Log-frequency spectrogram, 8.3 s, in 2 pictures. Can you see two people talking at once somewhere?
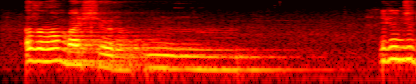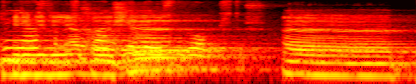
Yes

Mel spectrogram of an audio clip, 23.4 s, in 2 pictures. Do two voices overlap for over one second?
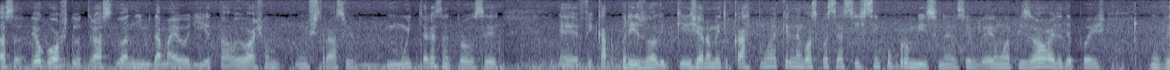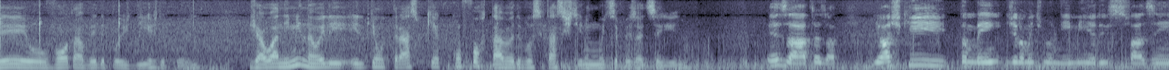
No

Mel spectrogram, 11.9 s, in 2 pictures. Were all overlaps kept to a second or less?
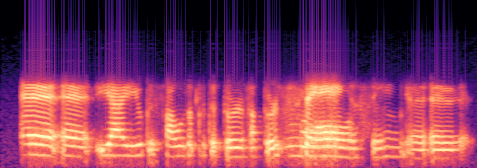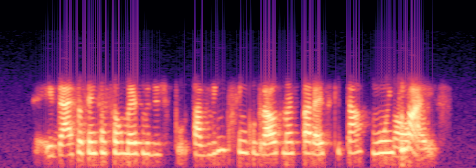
No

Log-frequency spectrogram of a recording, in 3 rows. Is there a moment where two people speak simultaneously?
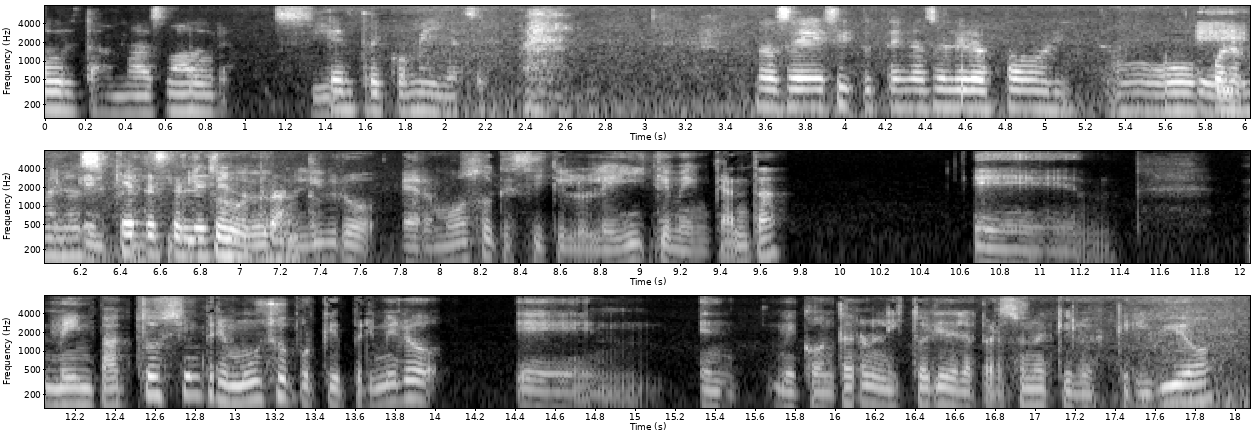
Yes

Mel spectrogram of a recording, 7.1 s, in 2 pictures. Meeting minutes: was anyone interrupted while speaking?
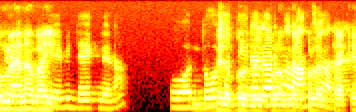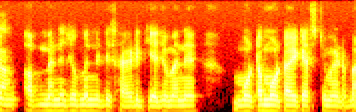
Yes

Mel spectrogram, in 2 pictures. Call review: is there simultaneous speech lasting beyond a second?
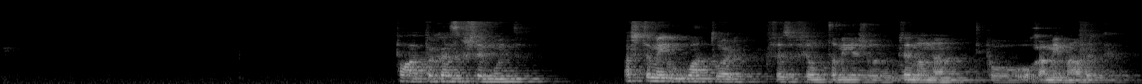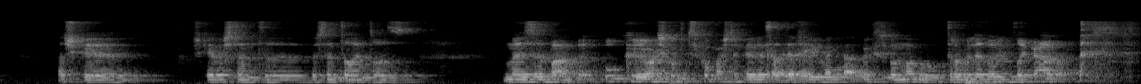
Yes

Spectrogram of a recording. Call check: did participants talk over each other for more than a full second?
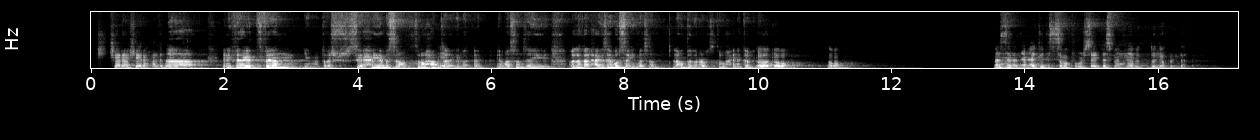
No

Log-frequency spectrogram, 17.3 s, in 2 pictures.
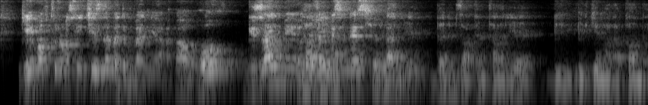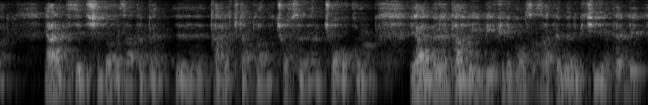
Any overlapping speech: Yes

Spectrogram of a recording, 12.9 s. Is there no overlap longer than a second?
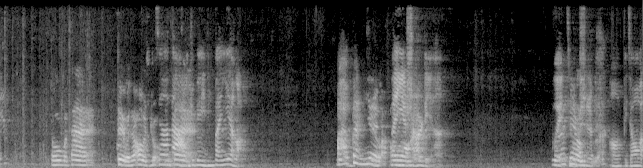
No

